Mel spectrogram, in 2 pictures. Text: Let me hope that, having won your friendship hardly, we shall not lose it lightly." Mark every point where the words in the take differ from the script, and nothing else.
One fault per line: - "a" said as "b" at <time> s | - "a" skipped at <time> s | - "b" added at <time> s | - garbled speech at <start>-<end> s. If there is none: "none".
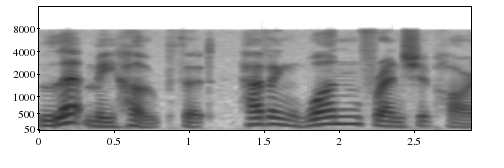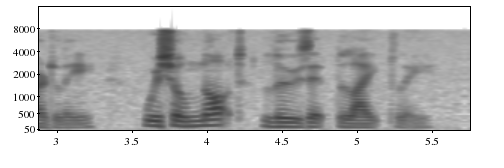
- "your" skipped at 2.2 s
